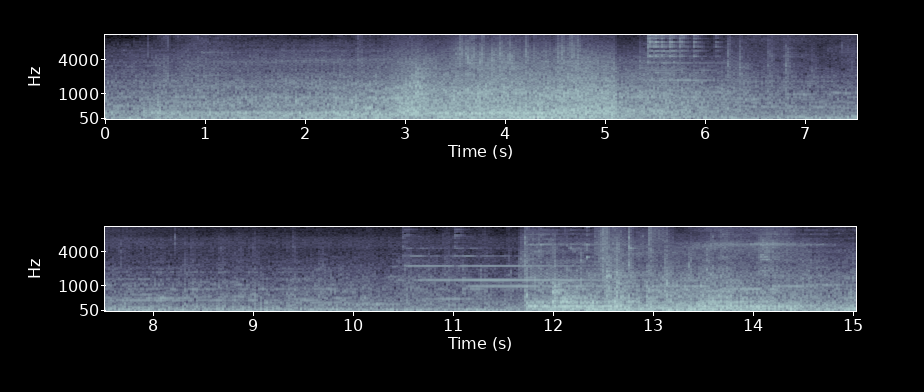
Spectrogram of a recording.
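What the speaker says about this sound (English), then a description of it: "But here's our tram." A tram arriving at the Bridge of Mists in the adventure game Syberia: The World Before, with a rumbling rail roll that swells and fades, then squealing, ringing wheel tones and a final surge of rolling noise.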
